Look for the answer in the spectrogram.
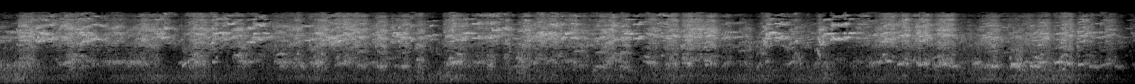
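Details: A flock of hungry lorikeets in winter, June–July 2016, keeps up a dense, continuous din of shrill, overlapping screeches and chattering squeals, with no pause throughout.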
